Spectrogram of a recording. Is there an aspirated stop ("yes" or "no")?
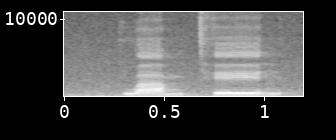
yes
